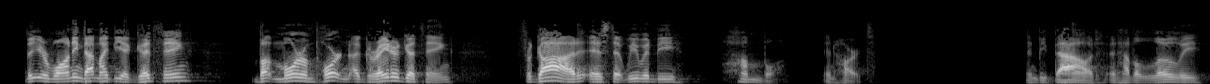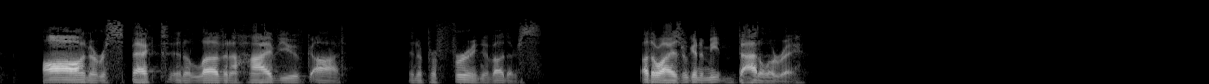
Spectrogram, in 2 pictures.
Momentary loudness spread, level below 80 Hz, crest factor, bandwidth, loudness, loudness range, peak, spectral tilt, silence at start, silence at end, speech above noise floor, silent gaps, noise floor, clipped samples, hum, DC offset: 21 LU; -62 dBFS; 22 dB; 8.4 kHz; -21 LUFS; 15 LU; -2 dBFS; -5.5 dB/octave; 0.25 s; 4.15 s; 59 dB; none; -80 dBFS; under 0.1%; none; under 0.1%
